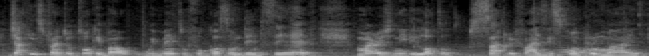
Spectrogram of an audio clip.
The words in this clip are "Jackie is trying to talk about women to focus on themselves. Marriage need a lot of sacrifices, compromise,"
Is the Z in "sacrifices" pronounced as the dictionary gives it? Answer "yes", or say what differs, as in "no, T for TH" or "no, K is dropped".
no, S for Z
